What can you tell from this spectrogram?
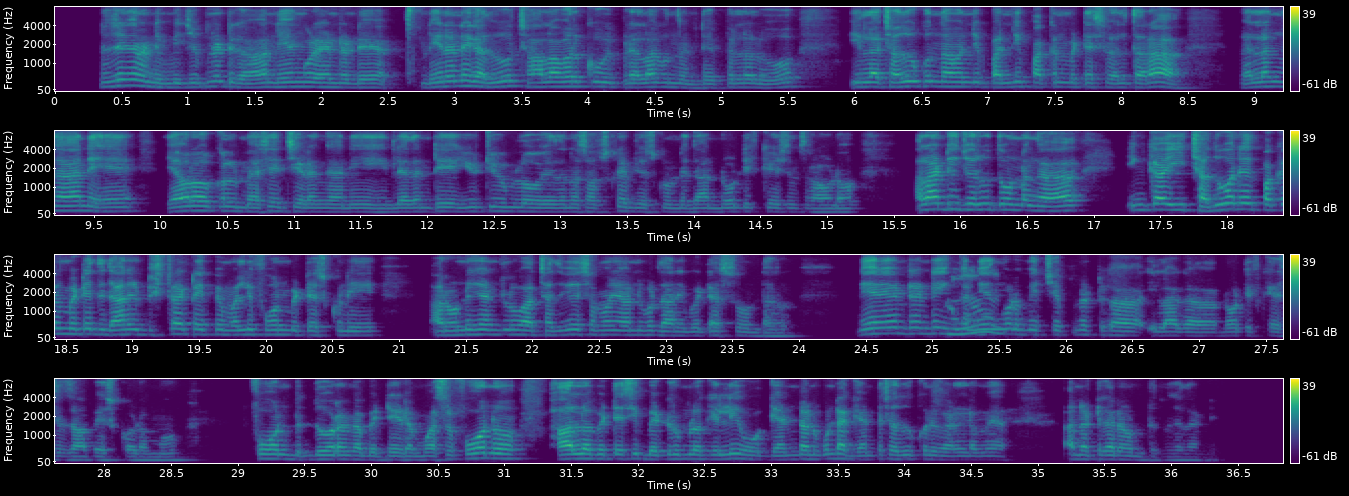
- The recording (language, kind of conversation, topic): Telugu, podcast, ఆన్‌లైన్ నోటిఫికేషన్లు మీ దినచర్యను ఎలా మార్చుతాయి?
- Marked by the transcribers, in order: lip smack; in English: "మెసేజ్"; in English: "యూట్యూబ్‌లో"; in English: "సబ్‌స్క్రైబ్"; in English: "నోటిఫికేషన్స్"; in English: "డిస్‌ట్రాక్ట్"; in English: "నోటిఫికేషన్స్"; in English: "హాల్లో"; in English: "బెడ్‌రూమ్‌లోకేళ్లి"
